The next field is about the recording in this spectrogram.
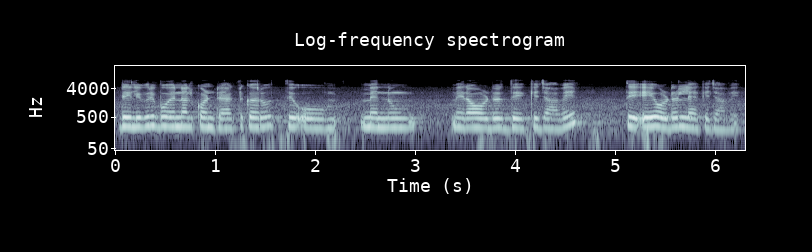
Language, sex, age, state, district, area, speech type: Punjabi, female, 18-30, Punjab, Mohali, urban, spontaneous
